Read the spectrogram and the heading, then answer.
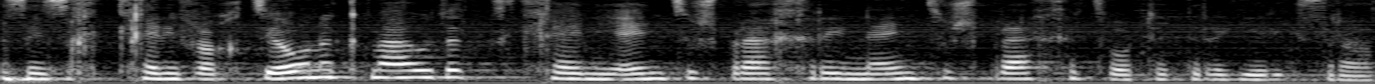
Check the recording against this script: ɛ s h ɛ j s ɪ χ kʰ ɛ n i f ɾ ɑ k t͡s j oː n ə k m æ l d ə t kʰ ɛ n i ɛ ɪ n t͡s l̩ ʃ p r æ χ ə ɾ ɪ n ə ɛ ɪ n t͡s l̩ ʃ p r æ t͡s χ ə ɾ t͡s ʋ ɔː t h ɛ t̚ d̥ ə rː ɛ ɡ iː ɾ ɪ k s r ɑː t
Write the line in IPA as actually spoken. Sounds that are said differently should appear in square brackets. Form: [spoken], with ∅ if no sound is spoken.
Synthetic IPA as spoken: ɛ s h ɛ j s ɪ χ kʰ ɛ n i f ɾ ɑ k t͡s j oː n ə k m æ l d ə t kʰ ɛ n i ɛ ɪ n t͡s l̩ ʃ p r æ χ ə ɾ ɪ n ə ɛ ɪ n t͡s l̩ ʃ p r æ [∅] χ ə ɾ t͡s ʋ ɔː t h ɛ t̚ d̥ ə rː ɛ ɡ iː ɾ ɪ k s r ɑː t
